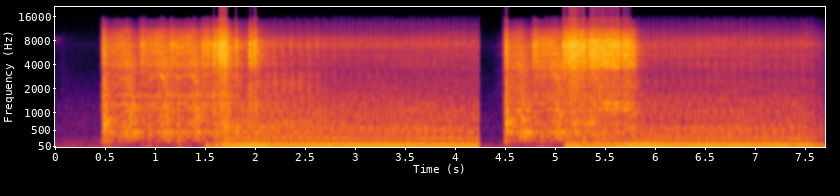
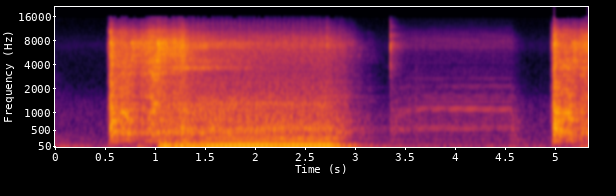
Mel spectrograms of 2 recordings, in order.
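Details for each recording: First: BMW R1150GS starting twice: the starter's high whir keeps spinning about half a second after the engine fires, as the engine turns the hanging-on starter. Fix planned: remove the starter and clean it. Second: BMW R1150GS after fixing a noisy starter motor that hung on after starting (starter bolts 20 Nm, lead 10 Nm, cover 7 Nm): short clean starter whir, engine catches with steady beat, no lingering starter noise.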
